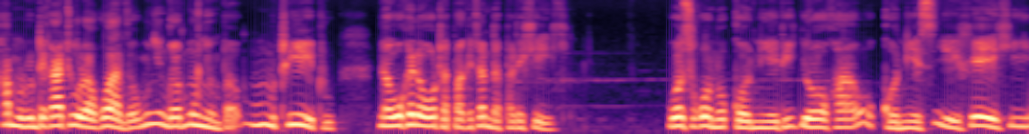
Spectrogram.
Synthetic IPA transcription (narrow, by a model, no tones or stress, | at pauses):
xamulundikatiulakwanzaumuɲiŋɡɔjamuɲumbamutiitu | nawukɛɾɛwkutapakitandapalɛxɛxi̥ | wɔsukunukɔniɛɾiɟɔxaukɔniɛsiɛxɛki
